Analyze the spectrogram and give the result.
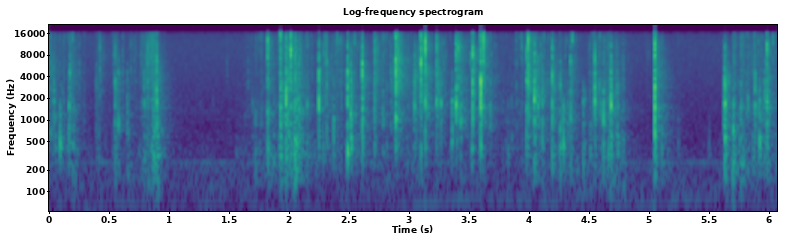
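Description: A full, sealed, foil-lined plastic chip bag is pressed on top with a palm and scratched with long nails. It gives bursts of bright, crackly crinkling and rapid scratchy ticks, broken by brief quiet pauses.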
